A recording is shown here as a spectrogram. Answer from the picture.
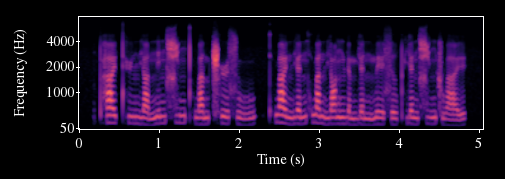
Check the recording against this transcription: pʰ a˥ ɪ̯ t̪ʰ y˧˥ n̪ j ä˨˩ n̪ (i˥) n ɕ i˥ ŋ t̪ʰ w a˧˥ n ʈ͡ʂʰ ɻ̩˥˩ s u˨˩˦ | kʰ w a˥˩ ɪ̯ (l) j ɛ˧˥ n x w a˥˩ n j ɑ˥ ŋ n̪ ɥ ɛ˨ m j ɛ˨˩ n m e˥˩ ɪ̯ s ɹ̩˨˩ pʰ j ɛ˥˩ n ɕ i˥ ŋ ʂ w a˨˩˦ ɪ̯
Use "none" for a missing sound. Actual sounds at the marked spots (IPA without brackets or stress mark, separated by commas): i˥, n̪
